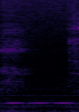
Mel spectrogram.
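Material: Nothing is struck.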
